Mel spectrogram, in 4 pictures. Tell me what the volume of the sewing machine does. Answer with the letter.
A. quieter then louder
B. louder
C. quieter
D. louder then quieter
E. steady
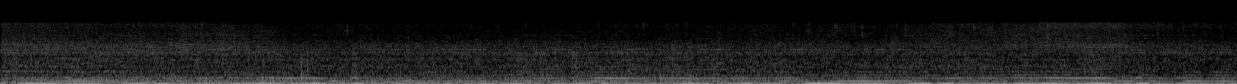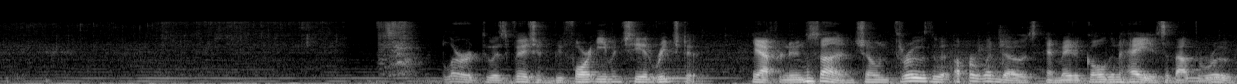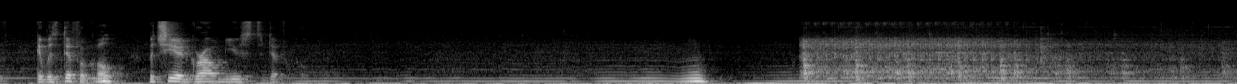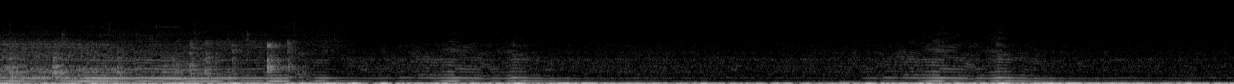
C.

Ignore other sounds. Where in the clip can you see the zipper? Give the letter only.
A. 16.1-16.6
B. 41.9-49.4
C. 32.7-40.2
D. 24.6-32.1
A.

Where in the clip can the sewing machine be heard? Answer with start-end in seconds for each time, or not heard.
32.7-40.2.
